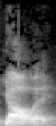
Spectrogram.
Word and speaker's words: Yahweh: And so you get this pronunciation of Yahweh right here. Now, of course, most of the time in English usage, we use Jehovah. Now, we know there's no J's in Hebrew.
